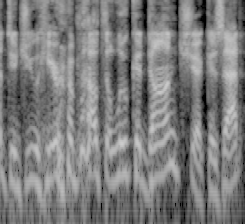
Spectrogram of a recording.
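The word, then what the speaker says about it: Luka Dončić: is talking about this is that how you pronounce his name I said yes it is Luca donic traded to the Lakers and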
